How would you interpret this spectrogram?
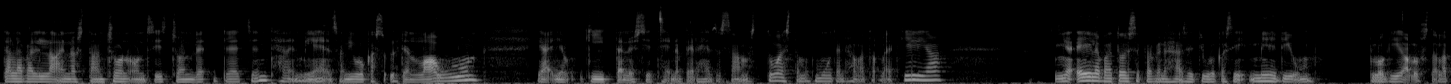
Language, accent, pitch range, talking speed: Finnish, native, 120-145 Hz, 150 wpm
